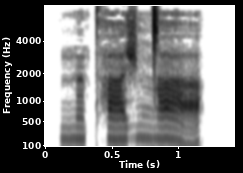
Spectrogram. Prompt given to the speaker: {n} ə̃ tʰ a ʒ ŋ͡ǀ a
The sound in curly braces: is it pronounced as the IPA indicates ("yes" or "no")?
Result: yes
